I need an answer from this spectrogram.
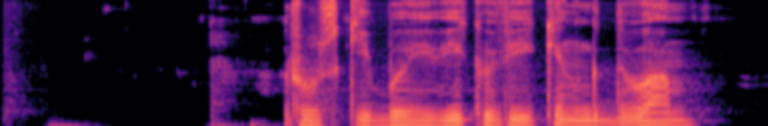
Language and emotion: Russian, neutral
